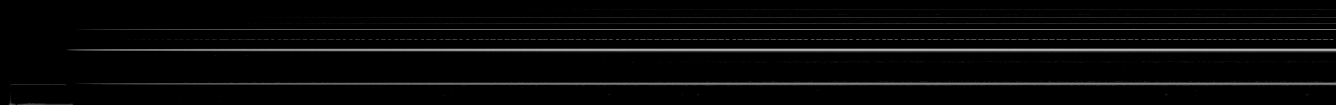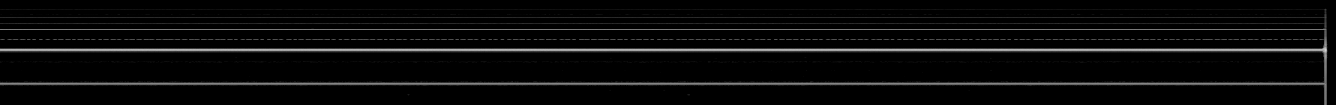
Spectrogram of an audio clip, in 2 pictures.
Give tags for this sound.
poop
stressful

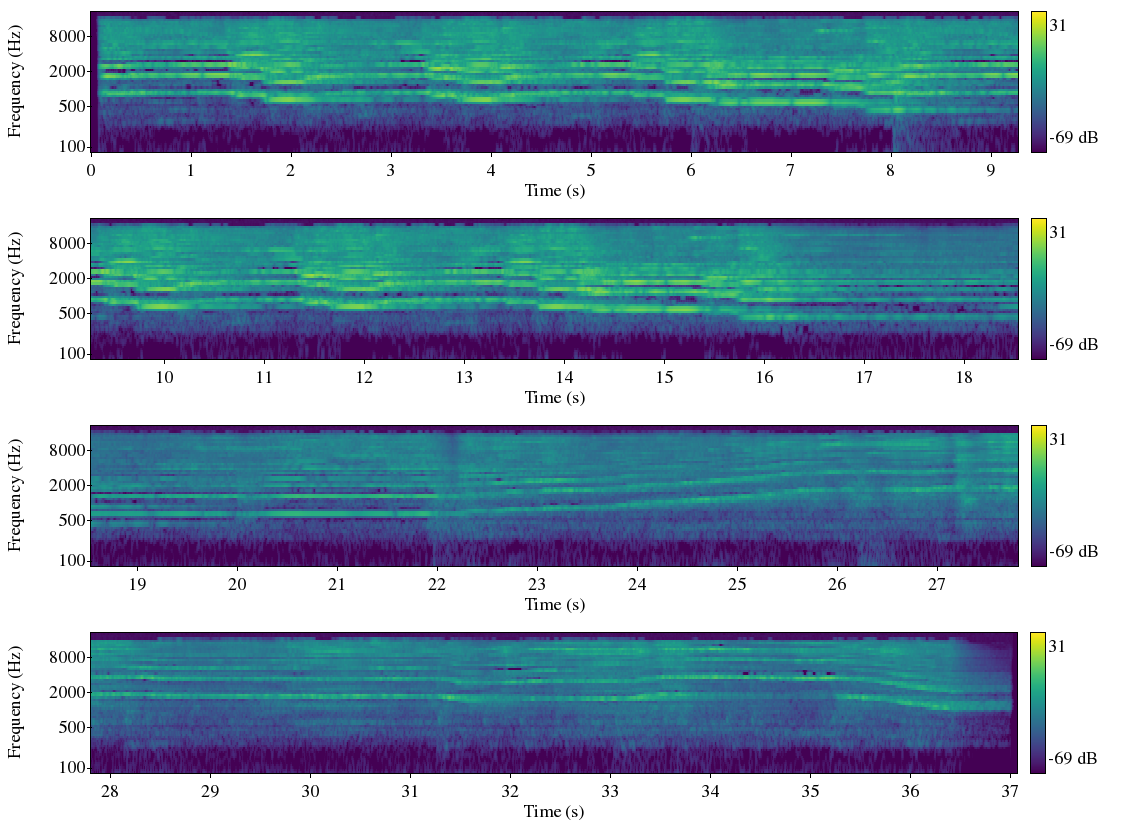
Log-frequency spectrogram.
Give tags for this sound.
bluegrass
sad
violin

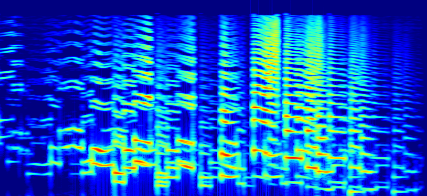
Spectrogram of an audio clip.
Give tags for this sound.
acid
alesis
ambient
base
bass
beats
chords
electro
glitch
idm
kat
leftfield
micron
small
synth
thumb

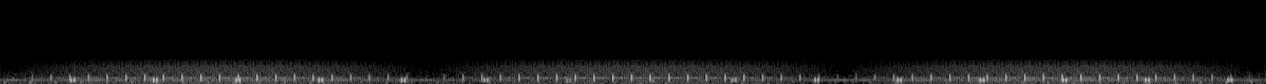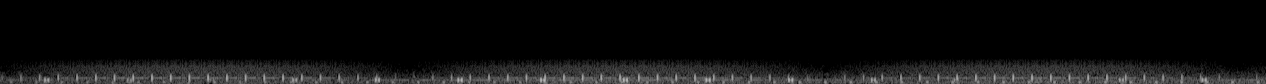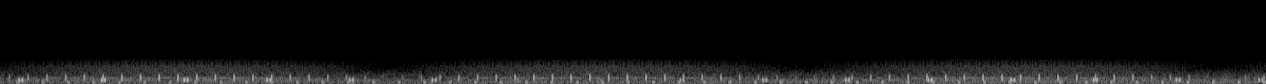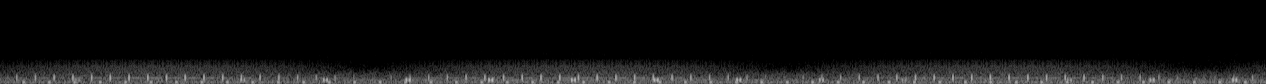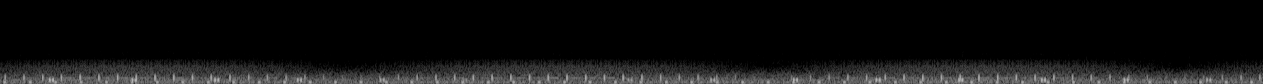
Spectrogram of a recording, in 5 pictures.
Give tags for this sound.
space
pulsars
stars
cosmic

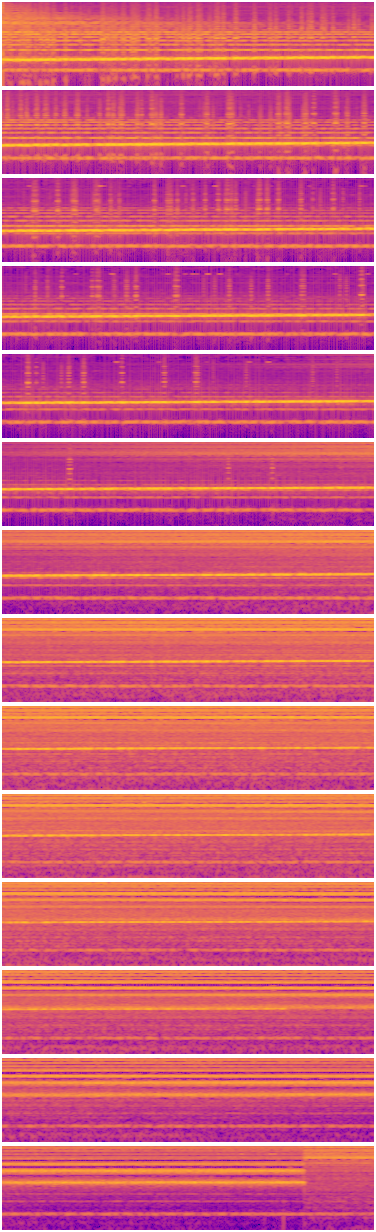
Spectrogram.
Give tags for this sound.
Machine
Machinery
Strange
Weird

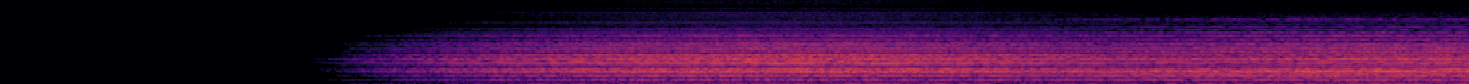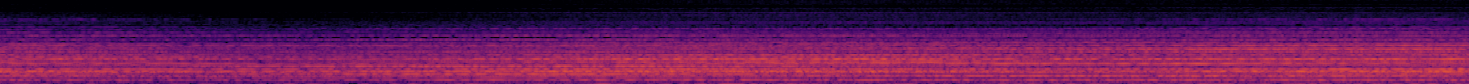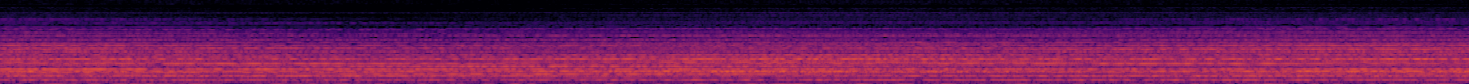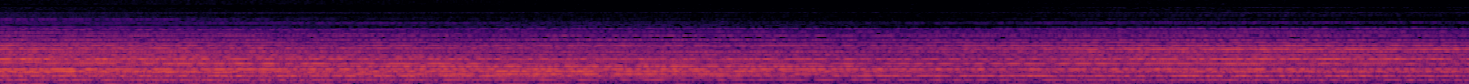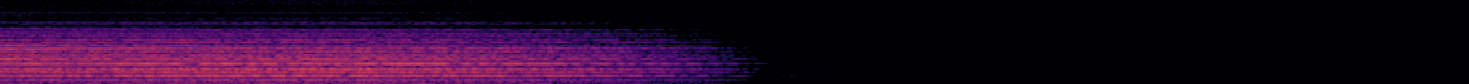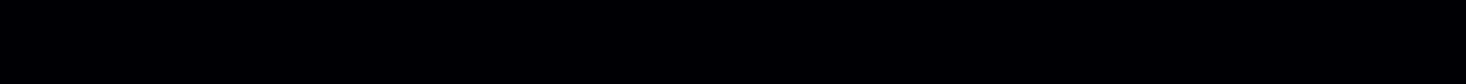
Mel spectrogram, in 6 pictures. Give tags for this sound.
ambient
pad
soundscape

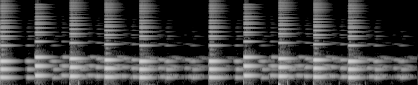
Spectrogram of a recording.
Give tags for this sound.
ring
phone
alarm
mojomills
mills
cell
ringtone

